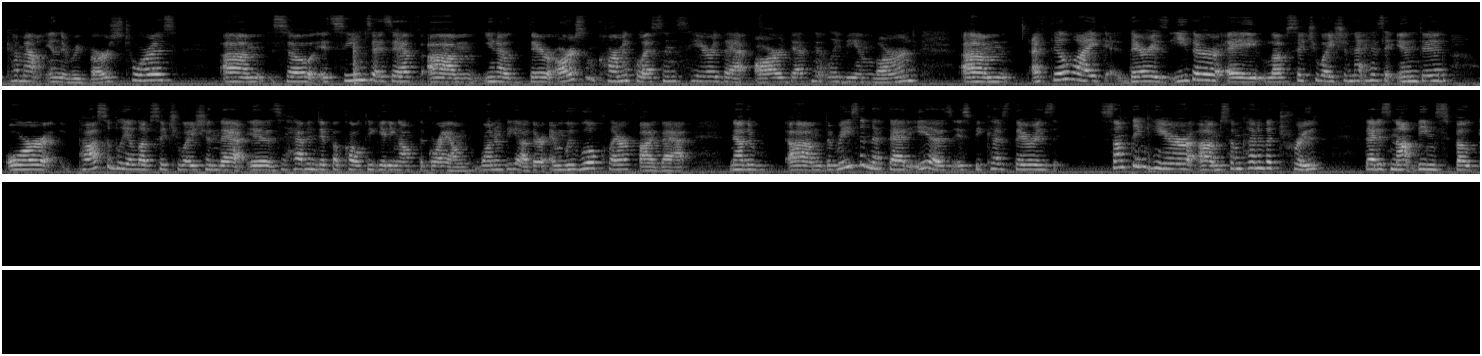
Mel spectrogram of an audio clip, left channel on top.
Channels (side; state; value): right; silent; 55 dB below the other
